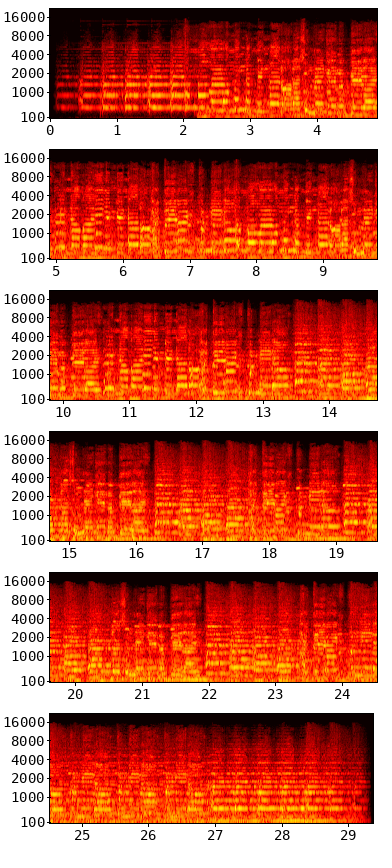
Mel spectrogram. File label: remix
